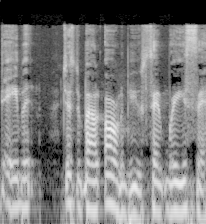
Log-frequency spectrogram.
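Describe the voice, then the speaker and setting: A woman with an American accent speaks with ordinary pitch variation. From San Diego, California. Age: 80s+. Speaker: community elder and public commenter. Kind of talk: public comment speech. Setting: city council chamber.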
